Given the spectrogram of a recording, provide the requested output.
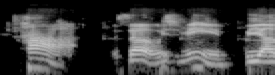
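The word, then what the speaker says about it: ห้า: plus are in thai the number five pronounced ha so which means we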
